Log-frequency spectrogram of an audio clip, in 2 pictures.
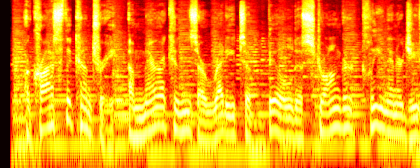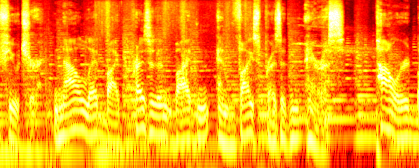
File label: Commercial environment hopeful global passionate; Clean Choice Energy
